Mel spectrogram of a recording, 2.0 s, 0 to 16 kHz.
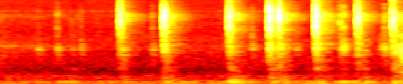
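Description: Rapid, irregular clicking of a Trio CS-1352 oscilloscope's front-panel volts/div rotary switch as the knob is twisted back and forth through its detents, a dozen or so clicks starting about half a second in. The controls are being worked to clean up their aging contacts.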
